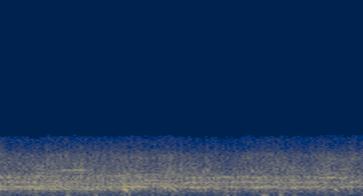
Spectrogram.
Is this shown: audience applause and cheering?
yes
